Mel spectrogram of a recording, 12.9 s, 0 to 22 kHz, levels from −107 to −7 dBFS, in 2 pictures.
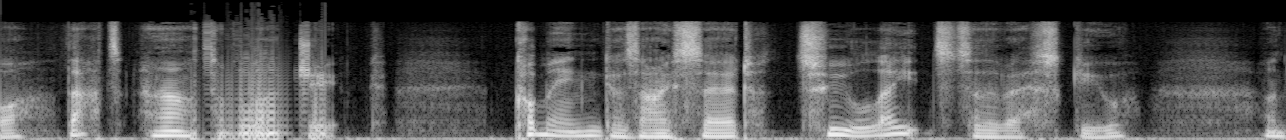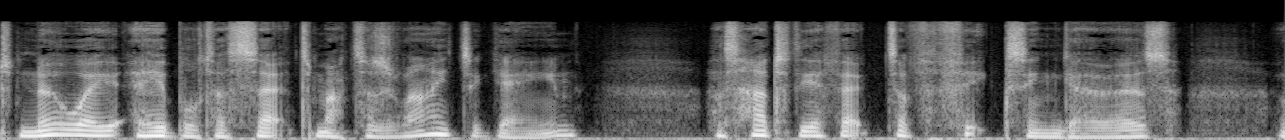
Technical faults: robotic sound from repeated short buffers

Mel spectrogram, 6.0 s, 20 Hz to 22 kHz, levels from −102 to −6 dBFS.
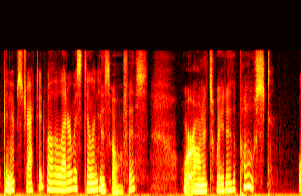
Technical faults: wrong sample rate

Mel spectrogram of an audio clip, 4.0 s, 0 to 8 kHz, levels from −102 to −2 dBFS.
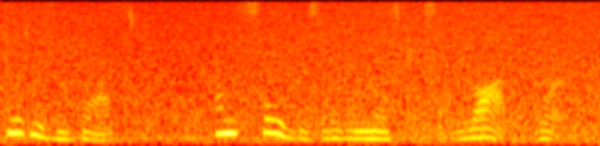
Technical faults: none

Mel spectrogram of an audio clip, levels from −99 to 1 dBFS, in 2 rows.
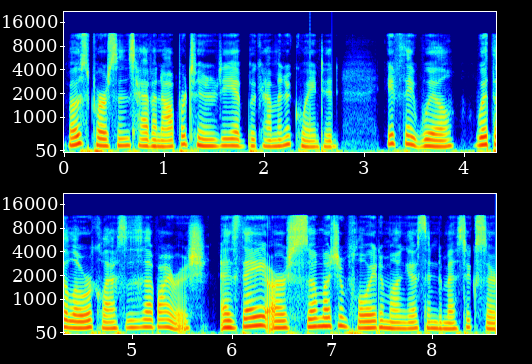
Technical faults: CD scratch ticks

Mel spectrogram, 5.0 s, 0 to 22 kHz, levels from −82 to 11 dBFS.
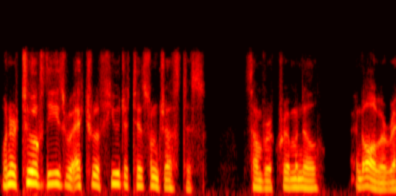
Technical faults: lost packet rebuilt from error correction; short concealed packet loss

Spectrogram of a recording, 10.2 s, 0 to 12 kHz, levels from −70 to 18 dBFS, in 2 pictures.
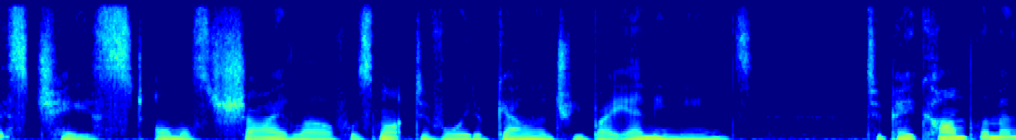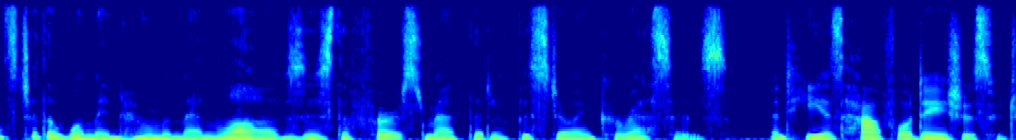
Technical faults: low bit depth without dither

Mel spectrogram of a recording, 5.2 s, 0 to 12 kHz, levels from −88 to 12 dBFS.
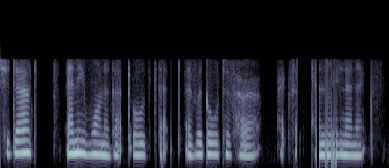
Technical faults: packet loss filled with silence

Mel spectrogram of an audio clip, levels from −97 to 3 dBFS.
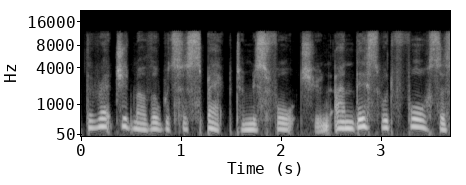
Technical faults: none

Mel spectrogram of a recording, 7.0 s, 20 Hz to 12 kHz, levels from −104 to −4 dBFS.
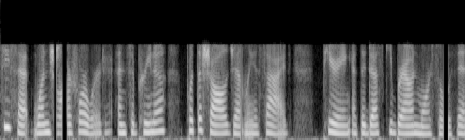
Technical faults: packet loss on an ADPCM call

